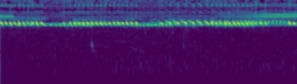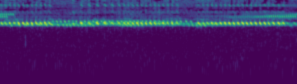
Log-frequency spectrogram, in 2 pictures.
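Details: Evening crickets on Aroha Island, New Zealand: a dense high pulsed chirping that runs in bursts of a second or two with brief gaps, with fainter higher trills layered above it.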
